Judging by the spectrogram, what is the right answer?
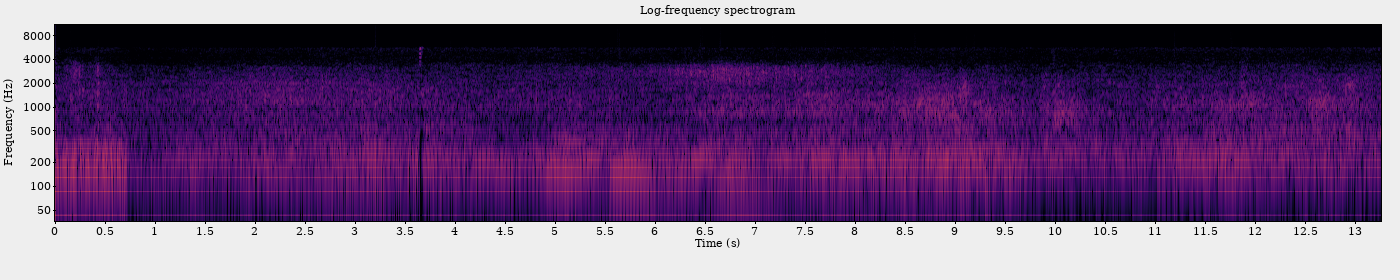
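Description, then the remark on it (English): A propeller airplane flying with one engine quit drones steadily and fairly loudly for the whole stretch, a rough, low engine hum with slight wavering. No one speaks. “Hey, one engine's quit. You still got another engine.”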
